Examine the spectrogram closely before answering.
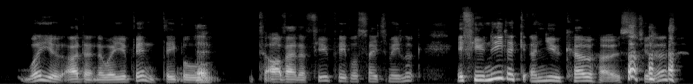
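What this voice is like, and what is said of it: Lovely foreign accent. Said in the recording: “your lovely accent”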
